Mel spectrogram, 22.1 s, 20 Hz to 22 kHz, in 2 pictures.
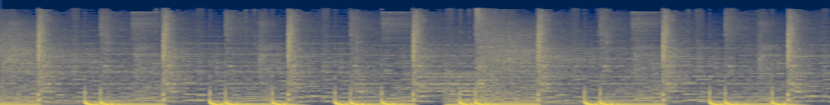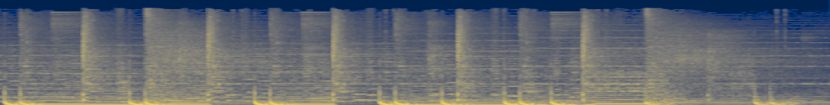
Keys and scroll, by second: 1.2 ctrl+alt+z, 1.8 ctrl+alt+z, 8.8 space, 11.1 ], 17.5 ctrl+-, 18.8 space.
